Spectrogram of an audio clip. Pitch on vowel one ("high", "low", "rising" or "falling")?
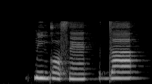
high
